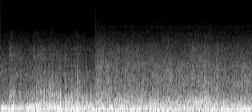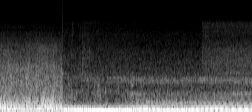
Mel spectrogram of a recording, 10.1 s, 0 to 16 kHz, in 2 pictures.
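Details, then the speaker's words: Porsche with replacement Audi 2.0 engine after original dropped to two cylinders, new timing and alternator belts, valve clearances checked, front seal changed: fires and settles into even deep running note, no knocks or misses; runs healthy. "okay so around 5800 rpm later I think it's safe to say this thing runs for now"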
